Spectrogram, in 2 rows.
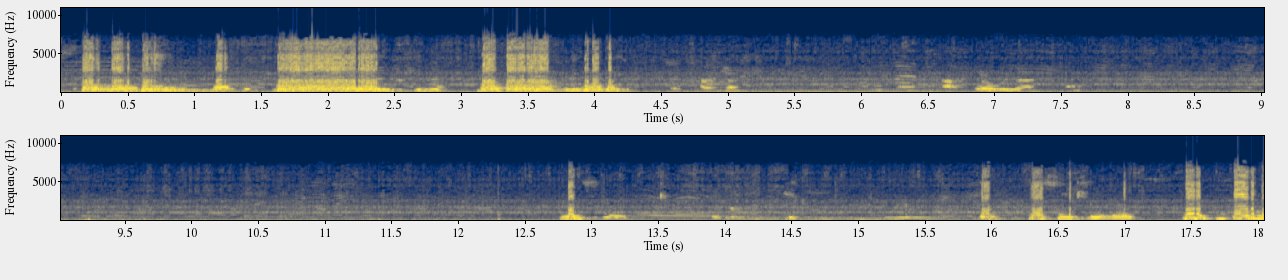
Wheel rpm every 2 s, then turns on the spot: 70, 70, 70, 70, 70, 70, 70, 70, 70.
none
